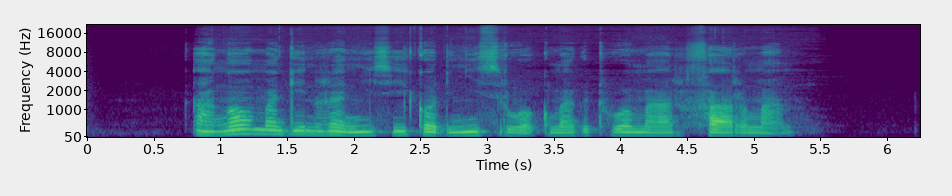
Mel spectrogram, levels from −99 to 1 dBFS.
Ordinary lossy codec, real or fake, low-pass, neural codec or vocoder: none; real; none; none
